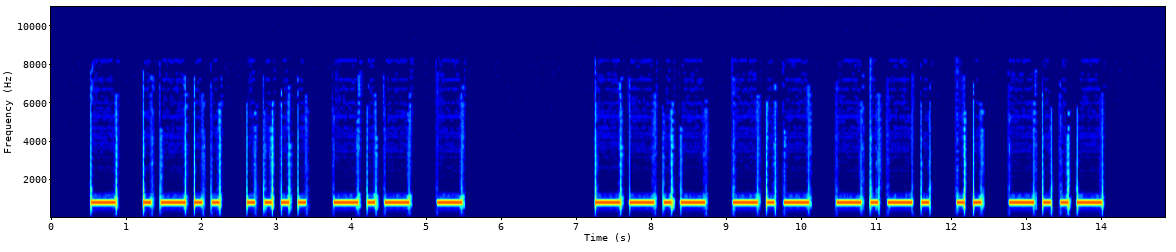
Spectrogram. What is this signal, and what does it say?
Morse code, heard as a keyed tone, about 10 wpm, 800 Hz. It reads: TLHKT QKCIX
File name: LEZIONI / 6 PKX0 / 6 PKX 10wpm 2426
